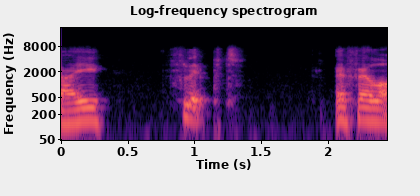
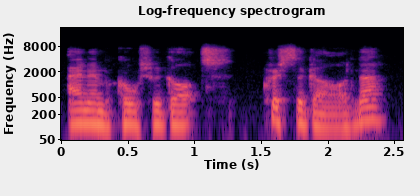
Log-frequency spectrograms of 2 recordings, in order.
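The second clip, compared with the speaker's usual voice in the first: ordinary delivery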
